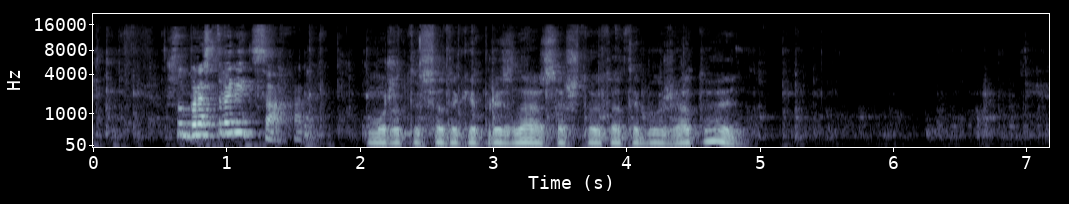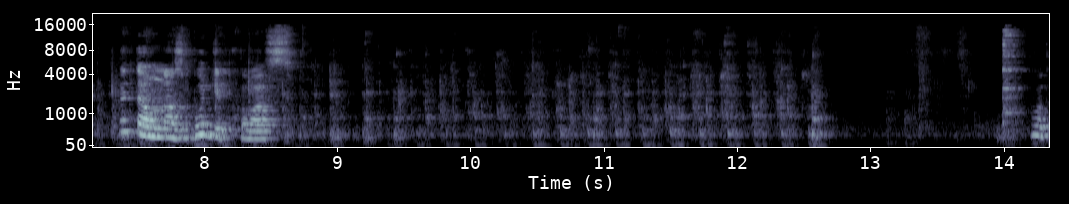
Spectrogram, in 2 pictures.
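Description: A whisk clinks against a cup as it stirs.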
